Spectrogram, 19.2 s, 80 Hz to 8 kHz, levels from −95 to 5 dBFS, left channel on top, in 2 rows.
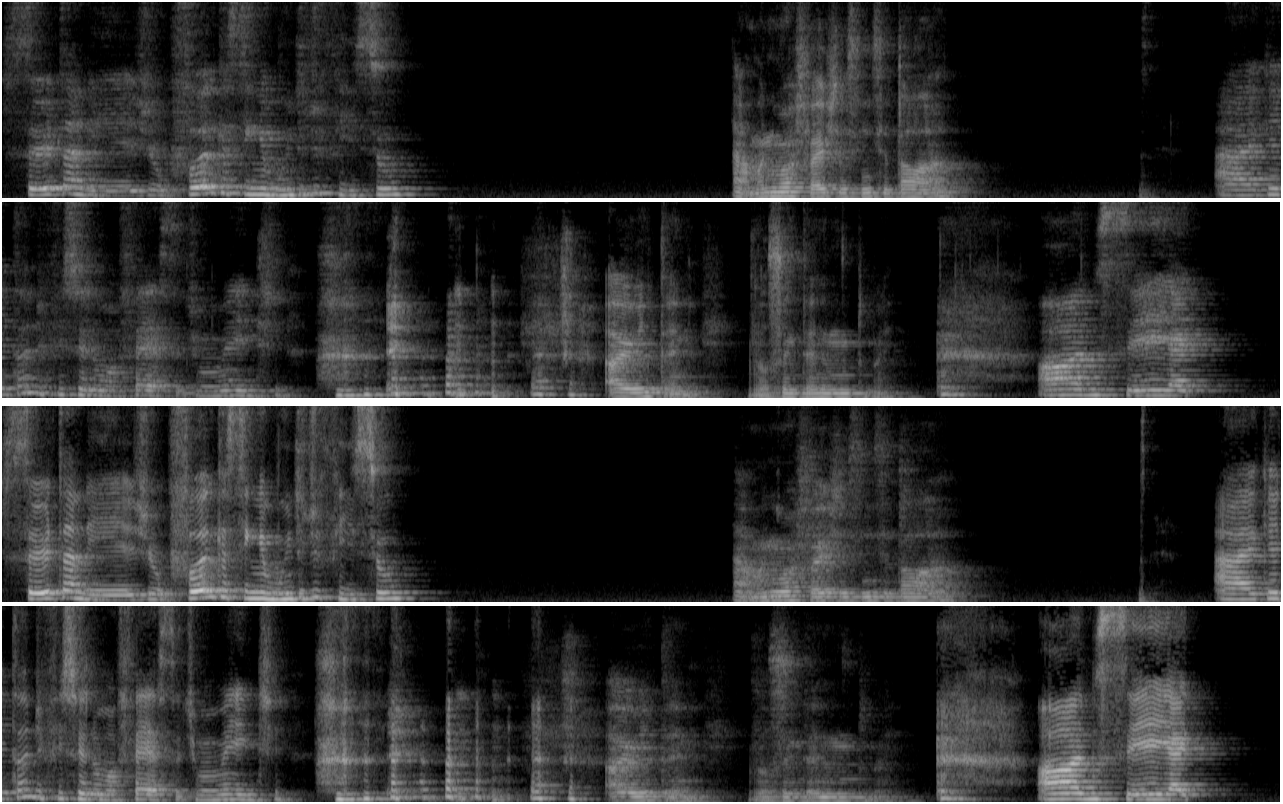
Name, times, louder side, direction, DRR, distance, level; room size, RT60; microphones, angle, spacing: voice 1, 0.0-3.1 9.1-12.6 12.9-13.0 13.6-14.0 16.6-18.5, right 7 dB, 80° right, 0.4 m, -33 dB
voice 2, 5.5-7.1 12.5-12.6 13.0-13.1 13.5-16.3, left 3 dB, 75° left, 0.6 m, -39 dB
4.5 x 3.3 x 2.3 m
head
